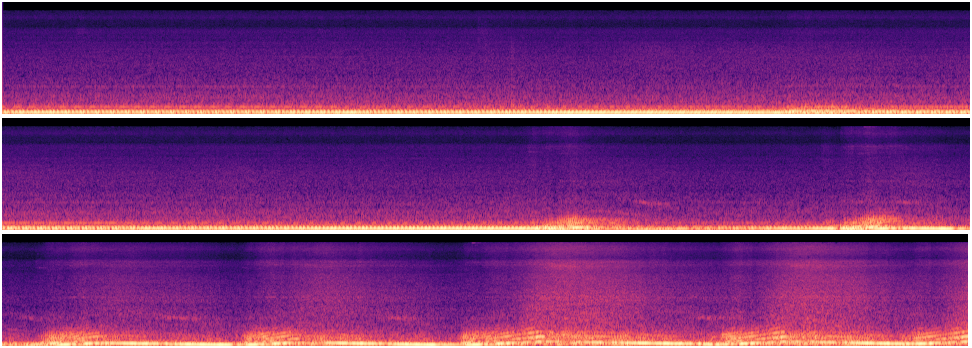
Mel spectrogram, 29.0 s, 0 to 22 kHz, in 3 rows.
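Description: Subaru Legacy 2.0GT (BP5) turbocharged EJ20 flat-four, breathing through an aftermarket FGK / Fujitsubo Super R exhaust. It idles steadily at first, with one short blip. From about halfway it is free-revved again and again, each rev rising and falling in pitch, one every second or two.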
